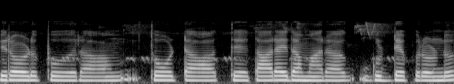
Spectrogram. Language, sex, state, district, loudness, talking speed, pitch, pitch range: Tulu, female, Karnataka, Dakshina Kannada, -14 LUFS, 105 wpm, 190 Hz, 185-195 Hz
